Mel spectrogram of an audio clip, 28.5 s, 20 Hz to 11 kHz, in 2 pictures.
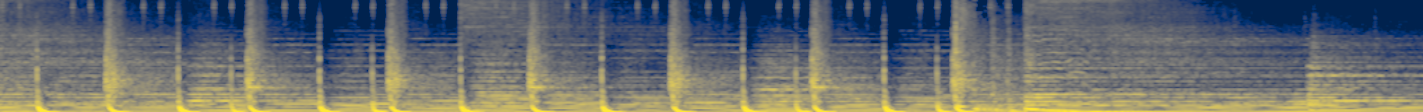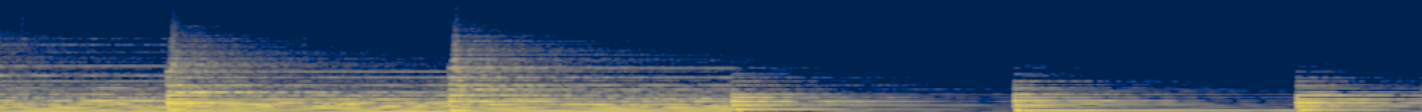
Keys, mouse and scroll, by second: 0.3 alt+scroll down 1, 0.9 alt+scroll up 1, 2.4 scroll up 1, 3.2 scroll down 1, 5.7-6.2 scroll down 1, 6.5-10.0 drag, 28.3 ctrl+Num_Lock.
